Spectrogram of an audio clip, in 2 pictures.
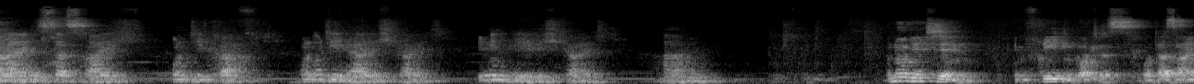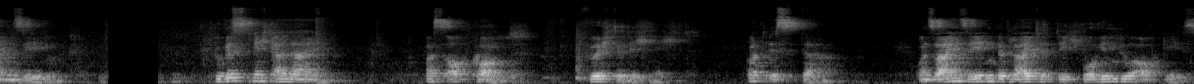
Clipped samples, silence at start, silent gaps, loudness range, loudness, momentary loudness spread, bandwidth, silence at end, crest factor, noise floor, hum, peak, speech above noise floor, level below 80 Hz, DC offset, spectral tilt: under 0.1%; 0 s; 13.02-13.52 s; 7 LU; -24 LUFS; 21 LU; 16 kHz; 0 s; 22 dB; -56 dBFS; none; -4 dBFS; 33 dB; -52 dBFS; under 0.1%; -5.5 dB/octave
